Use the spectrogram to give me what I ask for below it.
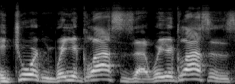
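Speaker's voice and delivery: put-on cheeky small child voice, yelled out. Retelling how their small kid would shout at a man on the porch, imitating Ruby yelling. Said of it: "like yelling".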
